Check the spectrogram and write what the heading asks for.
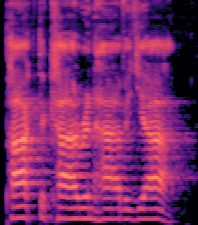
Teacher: they didn't pronounce their R's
